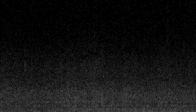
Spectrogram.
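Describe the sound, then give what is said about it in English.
Rain falling on the roof of a shack on a rainy, cold evening in Sonoma County makes a steady, even hiss with a soft low rumble underneath. The sound stays constant and fairly quiet throughout, with no voices. “I think you'll hear the rain on the roof of the podcasting shack.”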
